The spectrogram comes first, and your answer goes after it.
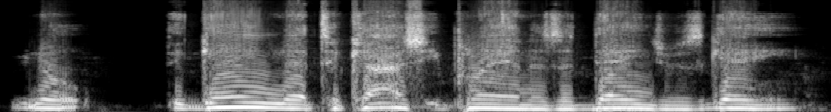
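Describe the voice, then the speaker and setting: A man's voice: medium pitch, fairly even intonation, measured pace, no room sound, low-quality recording. A man with a Baltimore accent, a guest speaking earnestly and insistently, repeating his points. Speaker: guest rapper. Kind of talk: casual interview chat.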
